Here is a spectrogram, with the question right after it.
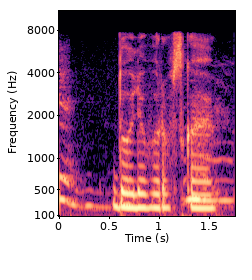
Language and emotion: Russian, neutral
